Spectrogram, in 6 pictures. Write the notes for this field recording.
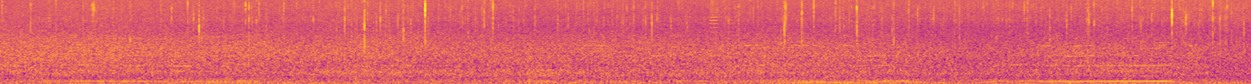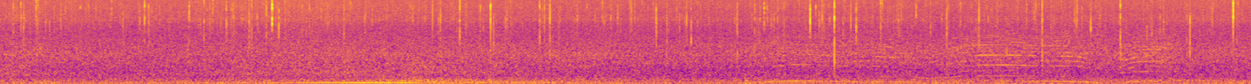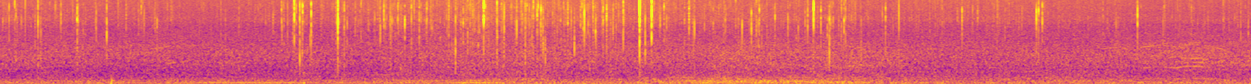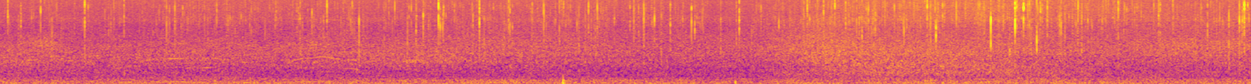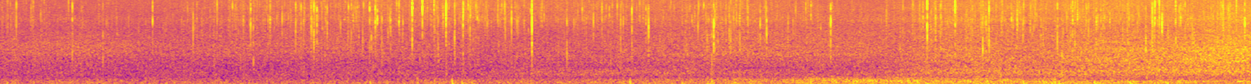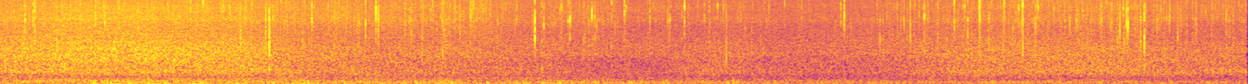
Going back to my hone from daily walk.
